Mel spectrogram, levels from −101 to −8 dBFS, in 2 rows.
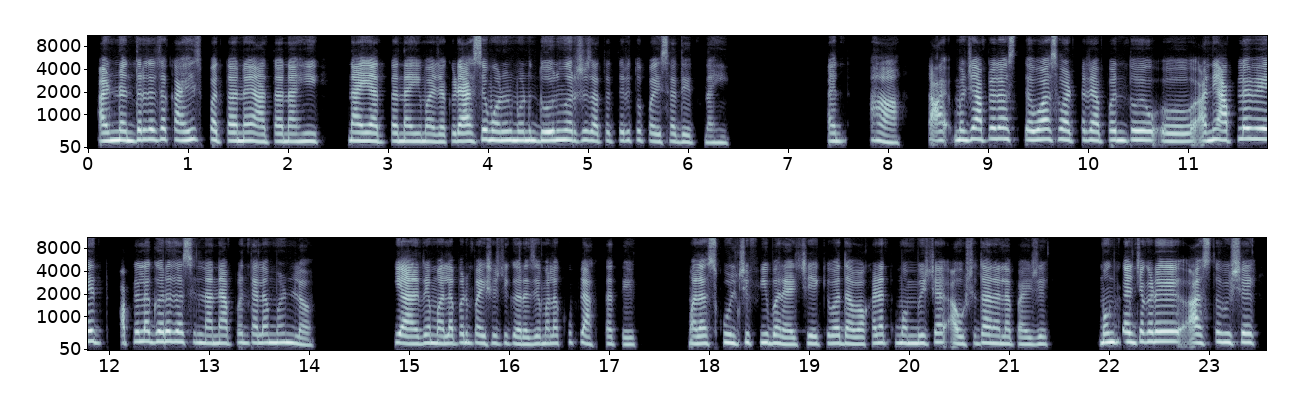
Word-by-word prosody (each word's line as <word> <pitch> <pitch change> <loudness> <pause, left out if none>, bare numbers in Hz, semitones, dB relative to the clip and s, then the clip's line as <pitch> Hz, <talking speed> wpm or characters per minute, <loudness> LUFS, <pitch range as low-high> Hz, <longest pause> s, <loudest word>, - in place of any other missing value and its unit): आणि 240 +1 +6
नंतर 260 +1 +4
त्याचा 285 +1 +2
काहीच 270 +1 +1
पत्ता 240 -2 +1
नाही, 240 0 +3
आता 220 0 0
नाही. 220 +1 0 0.3
नाही, 240 -1 +4
आत्ता 230 0 +1
नाही 225 0 +1
माझ्याकडे 225 0 0
असे 230 +3 +4
म्हणून, 255 -1 +4
म्हणून 250 0 +3
2 250 +1 +5
वर्ष 260 -2 0
जातात 240 -2 -4
तरी 245 0 -5
तो 260 - -6
पैसा 220 -1 -4
देत 205 -1 -5
नाही 185 0 -7 1.0
आणि 230 0 -2 0.3
हां, 210 -7 -1 0.3
ता - - +1
म्हणजे 265 +2 +2
आपल्याला 300 +2 +3
अस 295 0 -2
तेव्हा 275 +1 +4
असं 285 +1 -2
वाटतं 265 -1 -1
अरे 260 - 0
आपण 250 +1 0
तो 270 - +2 0.6
अ, - - -5
आणि 255 +3 +2
आपल्या 300 +3 +4
वेळेत 290 -4 +4 0.2
आपल्याला 280 +1 -1
गरज 280 0 +3
असेल 270 -2 -2
ना 225 - -1
आणि 225 0 0
आपण 235 +3 -4
त्याला 240 0 -2
म्हणलं 245 -7 -1 0.8
की, 250 - +1
"अरे 215 +1 +3
मला 225 -1 0
पण 245 -1 -4
पैशाची 225 -1 -4
गरज 200 -2 -2
आहे. - - -2
मला 220 +1 -4
खूप 255 -2 -15
लागतात 210 0 -5
आहे. 190 0 -6 0.5
मला 215 +1 +1
स्कूलची 240 +1 -2
फी 250 - -1
भरायची 200 -3 -2
आहे 215 - +1
किंवा 225 0 -2
दवाखान्यात 220 +3 -2
मम्मीच्या 230 +2 -1
औषधं 215 +3 -3
आणायला 220 -3 0
पाहिजे." 195 +1 -5 0.6
मग 260 +1 +5
त्यांच्याकडे 275 +1 +4 0.3
असतो 240 +3 -3
विषय, 250 0 +1
235 Hz, 185 wpm, -23 LUFS, 220-260 Hz, 1.0 s, आणि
